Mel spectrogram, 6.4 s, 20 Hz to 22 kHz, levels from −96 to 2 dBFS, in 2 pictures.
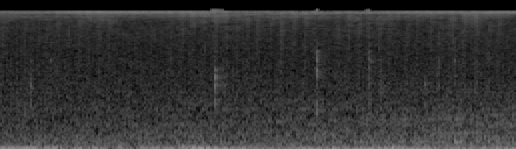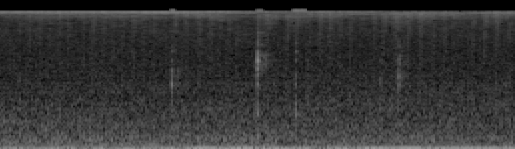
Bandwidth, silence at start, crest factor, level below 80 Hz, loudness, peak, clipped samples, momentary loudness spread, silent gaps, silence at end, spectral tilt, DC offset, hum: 17 kHz; 0 s; 18 dB; -46 dBFS; -41 LUFS; -24 dBFS; under 0.1%; 4 LU; none; 0 s; -4 dB/octave; under 0.1%; none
